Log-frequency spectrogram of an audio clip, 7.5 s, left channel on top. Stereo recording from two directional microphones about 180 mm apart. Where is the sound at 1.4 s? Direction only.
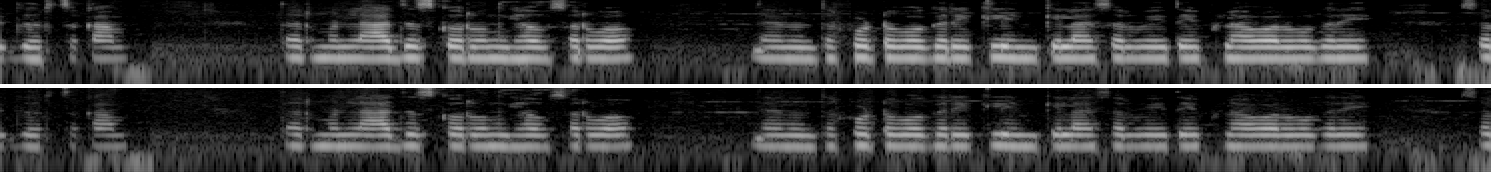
15° left (ahead or behind).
